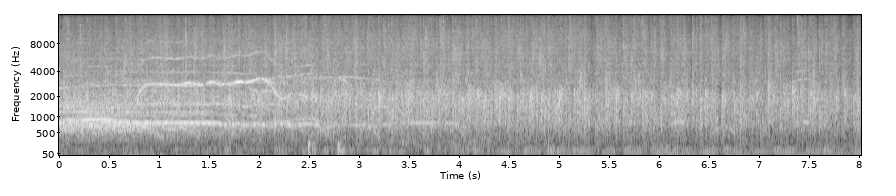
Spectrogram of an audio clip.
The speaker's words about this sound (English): So I want a lot of excitement in the room. I want to get some applause going from now. Get it, build it nice and low so that the mics get ready for it. And a big cheer as I welcome to the stage Kermode on Film, ladies and gentlemen.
